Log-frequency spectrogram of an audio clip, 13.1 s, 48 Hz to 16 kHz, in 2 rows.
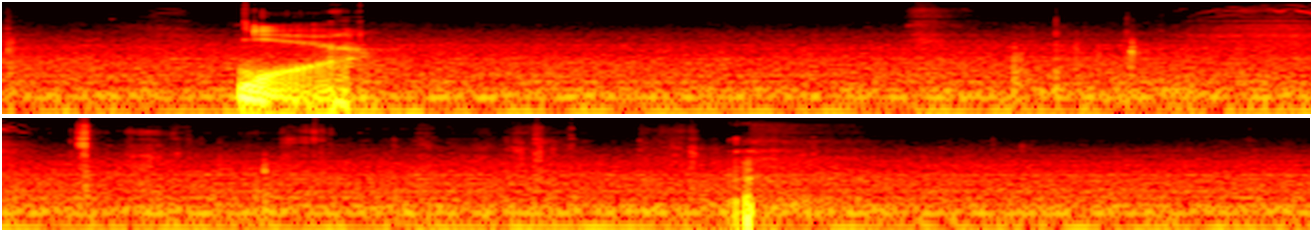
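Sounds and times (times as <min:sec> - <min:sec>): paper cover rustling: 0:06.8 - 0:10.2.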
